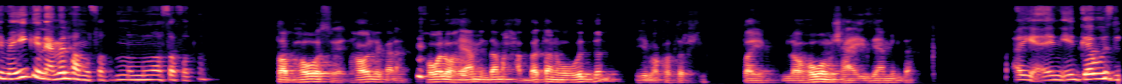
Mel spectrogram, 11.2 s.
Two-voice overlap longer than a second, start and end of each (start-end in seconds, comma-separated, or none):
none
